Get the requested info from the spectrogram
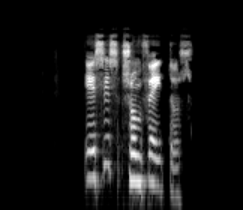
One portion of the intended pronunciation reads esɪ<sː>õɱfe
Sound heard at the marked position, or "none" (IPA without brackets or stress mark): sː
